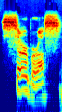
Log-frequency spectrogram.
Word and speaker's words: Cerberus: But I think if Joseph sends Cerberus, that's the correct pronunciation of that one, his form stacks up pretty well against this.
